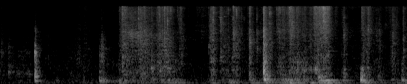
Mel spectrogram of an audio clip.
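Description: Aluminium foil crinkles as it is handled.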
